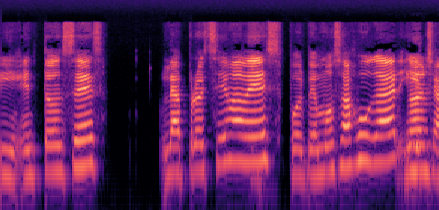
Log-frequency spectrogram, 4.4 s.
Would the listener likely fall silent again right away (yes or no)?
yes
